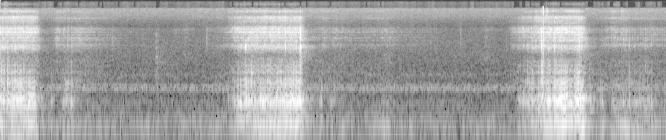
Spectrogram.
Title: PONGO The snoring Beagle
